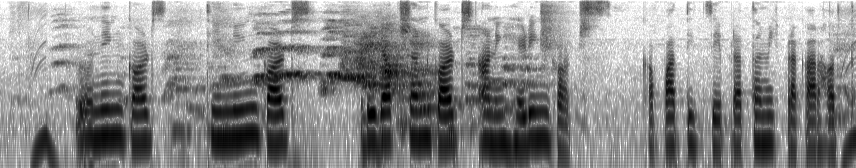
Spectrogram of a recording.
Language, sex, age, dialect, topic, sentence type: Marathi, female, 18-24, Southern Konkan, agriculture, statement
